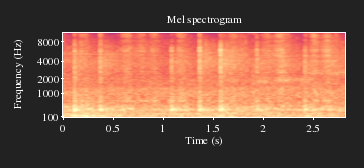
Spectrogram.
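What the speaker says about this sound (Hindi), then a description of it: "तो मैं लिखता हूँ" Chalk or marker scraping on a board in short strokes for solving a polynomial problem, a rapid series of quiet scratches and taps close by with no talk.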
